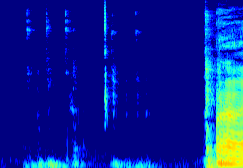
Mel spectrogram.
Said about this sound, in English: Now my keyboard is going to make a lot of noise because it's loud.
